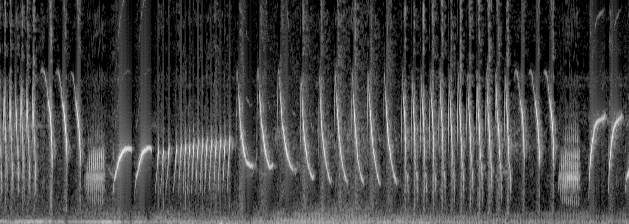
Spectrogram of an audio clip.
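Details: Canary song meant to set other canaries singing: fast trills of rapid repeated notes, downward-sweeping whistled slurs, a buzzy rasping burst, then a long rapid roll of sweeping notes, all high-pitched and continuous over a faint low hum.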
